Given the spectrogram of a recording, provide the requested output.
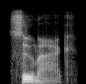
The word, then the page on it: sumac: British English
